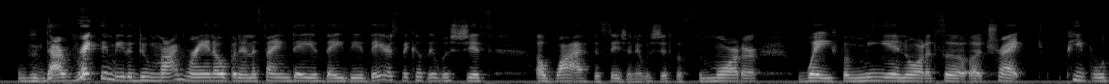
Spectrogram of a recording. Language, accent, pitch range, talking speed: English, American, 140-175 Hz, 185 wpm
